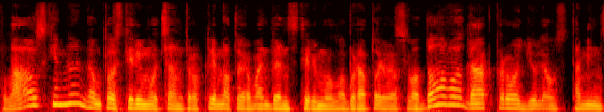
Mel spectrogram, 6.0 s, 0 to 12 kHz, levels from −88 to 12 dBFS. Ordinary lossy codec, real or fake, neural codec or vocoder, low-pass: AAC, 32 kbps; fake; codec, 44.1 kHz, 2.6 kbps, DAC; 10.8 kHz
